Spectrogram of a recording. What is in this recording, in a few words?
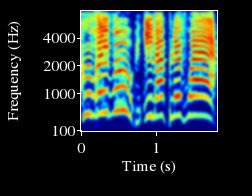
grenade, French; speech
